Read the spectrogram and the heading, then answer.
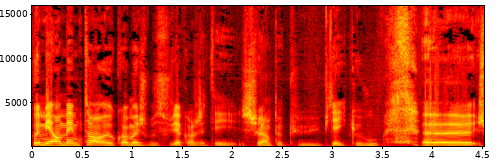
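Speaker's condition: No condition

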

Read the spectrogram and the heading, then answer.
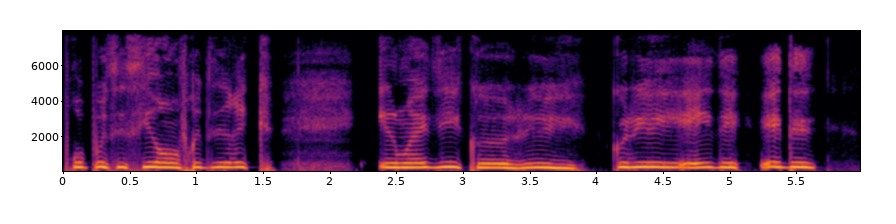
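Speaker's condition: Down syndrome, trisomy 21

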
